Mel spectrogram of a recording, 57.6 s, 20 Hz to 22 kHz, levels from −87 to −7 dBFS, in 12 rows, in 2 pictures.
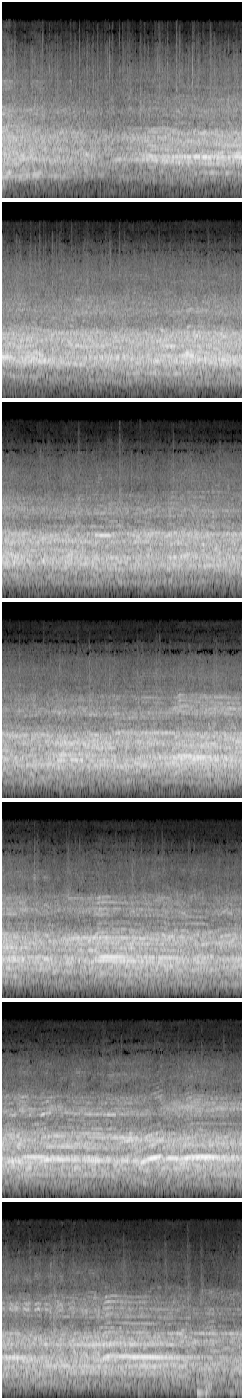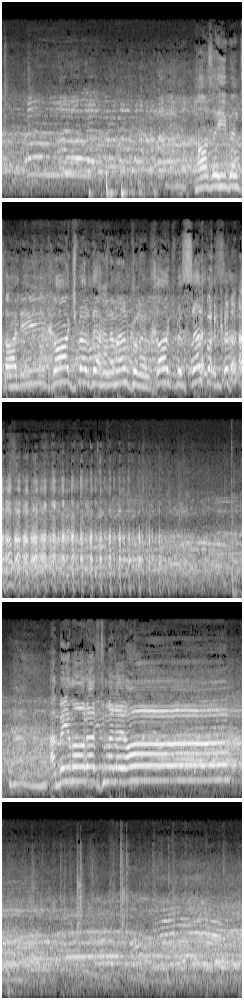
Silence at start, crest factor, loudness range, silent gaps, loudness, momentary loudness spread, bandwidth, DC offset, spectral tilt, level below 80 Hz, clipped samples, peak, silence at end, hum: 0 s; 16 dB; 7 LU; none; -15 LUFS; 10 LU; 16 kHz; under 0.1%; -2.5 dB/octave; -56 dBFS; under 0.1%; 0 dBFS; 0 s; none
